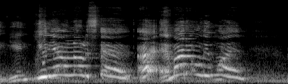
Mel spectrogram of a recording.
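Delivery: squeaky high falsetto question; high-pitched mock astonishment; mock disbelief. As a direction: feign shock in a tiny high voice.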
